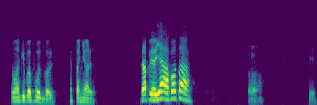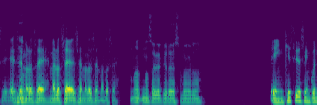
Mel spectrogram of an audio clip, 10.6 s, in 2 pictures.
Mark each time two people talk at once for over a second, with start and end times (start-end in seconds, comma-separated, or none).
none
